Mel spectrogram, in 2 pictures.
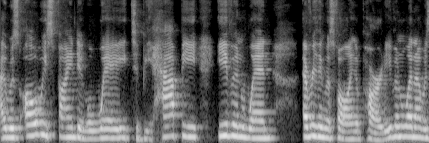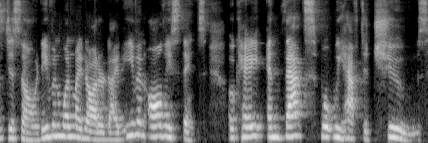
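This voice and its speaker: A woman talks in a normal speaking voice, fairly high in pitch with ordinary pitch variation, at a fairly quick pace. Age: 60s. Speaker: spiritual teacher. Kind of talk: livestream workshop talk. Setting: livestream.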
